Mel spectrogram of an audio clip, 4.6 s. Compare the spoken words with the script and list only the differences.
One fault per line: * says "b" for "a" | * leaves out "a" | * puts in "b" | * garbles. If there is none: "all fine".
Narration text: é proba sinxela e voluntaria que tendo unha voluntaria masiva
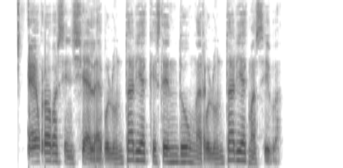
all fine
